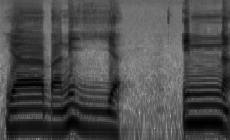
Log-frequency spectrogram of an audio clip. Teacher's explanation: ان نون مشدد پر غنہ ہوگا، اللہ کا لام زبر کی وجہ سے موٹا پڑا جائے گا، اس کے اوپر کھڑی زبر بھی ہے، ایک الف کے برابر کھینچ کر پڑھیں گے۔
